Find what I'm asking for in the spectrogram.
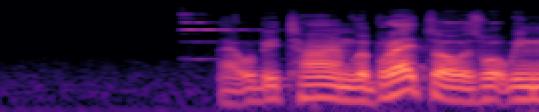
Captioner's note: ding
